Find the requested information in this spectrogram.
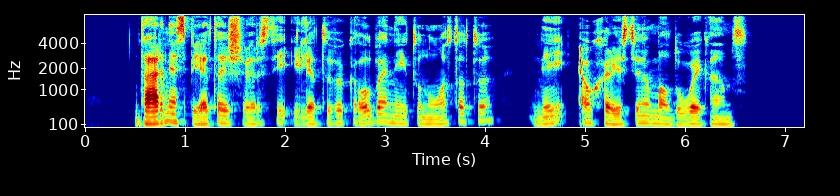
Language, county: Lithuanian, Telšiai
